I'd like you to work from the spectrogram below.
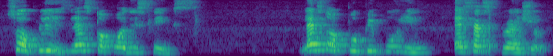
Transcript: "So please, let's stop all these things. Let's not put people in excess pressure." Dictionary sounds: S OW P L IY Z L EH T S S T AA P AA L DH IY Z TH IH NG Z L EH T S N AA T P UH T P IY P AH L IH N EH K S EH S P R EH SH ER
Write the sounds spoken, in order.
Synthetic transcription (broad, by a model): S OW P L IY S L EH T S S T AA P AA L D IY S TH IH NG S L EH T S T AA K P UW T P IY P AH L IH N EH S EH S P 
